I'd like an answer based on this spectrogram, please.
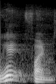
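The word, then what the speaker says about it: Pfund: फिर फिर फंड series प साइलेंट होता है ओ फंड सीरीज ठीक है चलो अभी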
